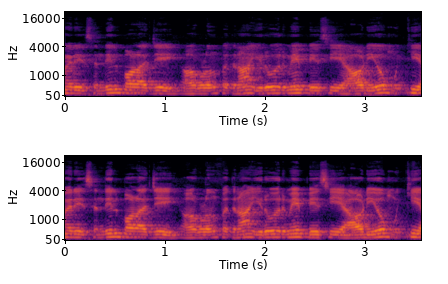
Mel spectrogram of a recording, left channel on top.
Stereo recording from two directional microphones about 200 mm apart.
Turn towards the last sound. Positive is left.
turn(degrees=-35)  # may be behind; listen again after turning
